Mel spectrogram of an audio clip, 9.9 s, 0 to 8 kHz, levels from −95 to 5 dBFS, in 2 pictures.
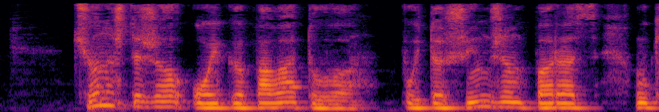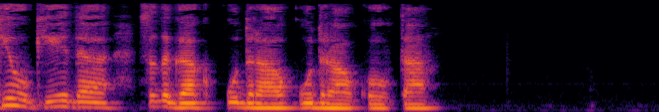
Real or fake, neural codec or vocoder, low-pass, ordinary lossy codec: real; none; 7.2 kHz; MP3, 48 kbps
